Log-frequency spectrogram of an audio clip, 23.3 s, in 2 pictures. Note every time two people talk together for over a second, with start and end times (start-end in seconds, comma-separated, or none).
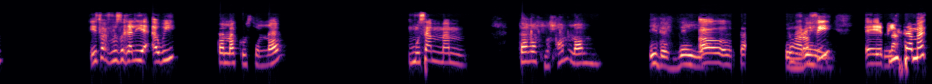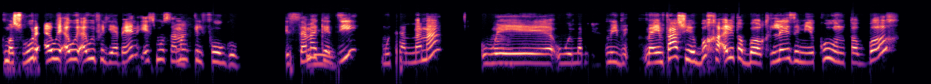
none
